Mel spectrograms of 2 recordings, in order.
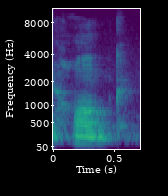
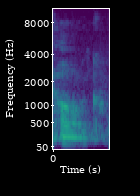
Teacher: there are enough english words i'm discovering that use the french nasal vowel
